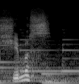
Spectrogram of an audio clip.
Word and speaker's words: Seamus: In one of the verses in the Walker poem, Sarah uses the Irish form of James Seamus to get a rhyme with famous.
